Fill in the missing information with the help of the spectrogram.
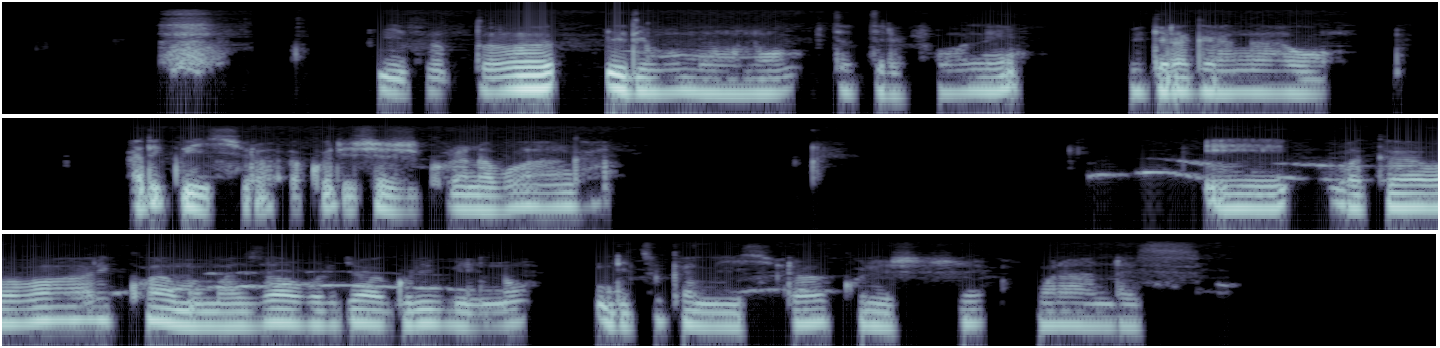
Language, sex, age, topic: Kinyarwanda, male, 18-24, finance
